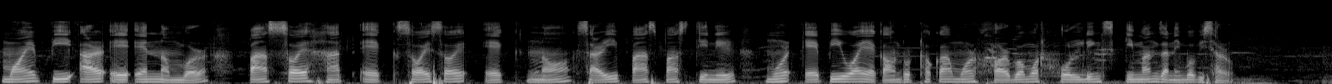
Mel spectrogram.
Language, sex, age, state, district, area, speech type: Assamese, male, 18-30, Assam, Dibrugarh, rural, read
